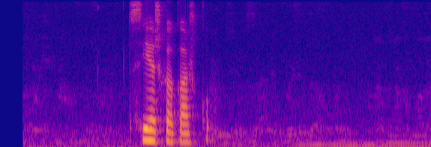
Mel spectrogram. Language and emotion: Russian, neutral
